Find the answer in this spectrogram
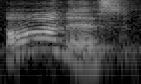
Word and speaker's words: honest: a good guess but honest starts with a silent h Mrs Brisbane wrote the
